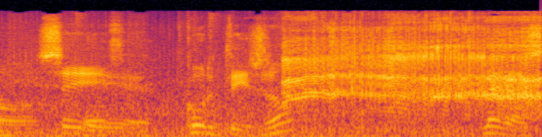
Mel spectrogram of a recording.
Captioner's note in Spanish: Gritos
